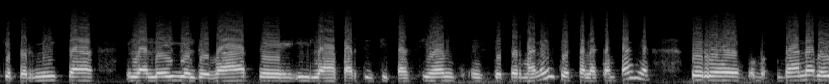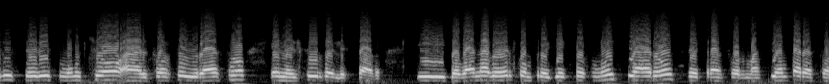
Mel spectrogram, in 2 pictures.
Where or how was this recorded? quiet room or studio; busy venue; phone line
phone line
